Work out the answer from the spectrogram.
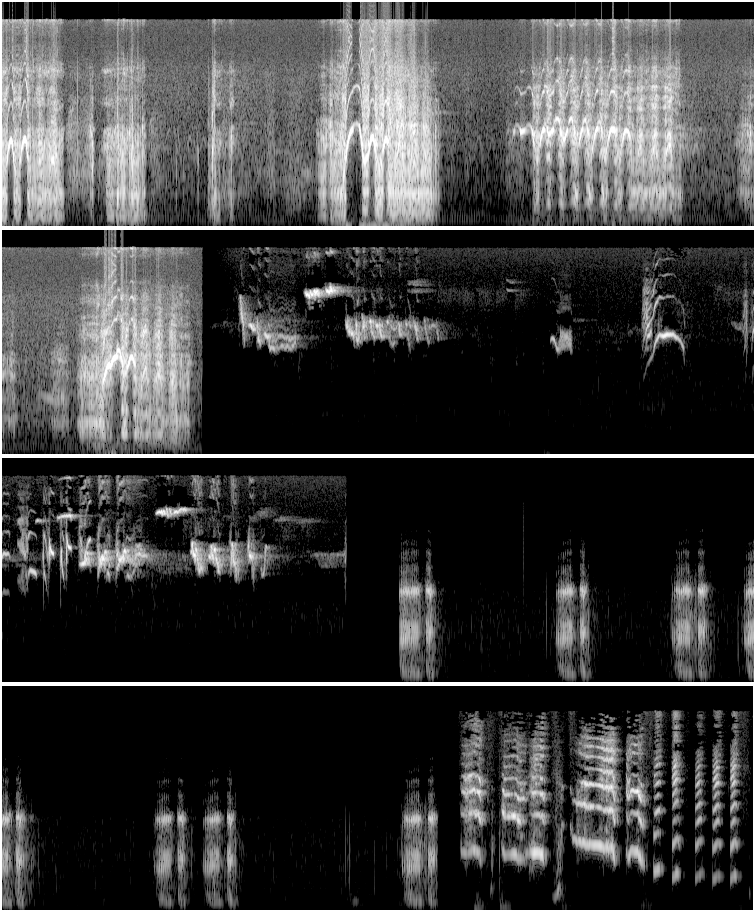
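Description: A string of different animal calls. First comes a pony's loud, heavy calls for about nine seconds, then a small yellow weaver bird's high chirps. After that come about a dozen short croaks, evenly spaced, and near the end a burst of high, quavering calls.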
